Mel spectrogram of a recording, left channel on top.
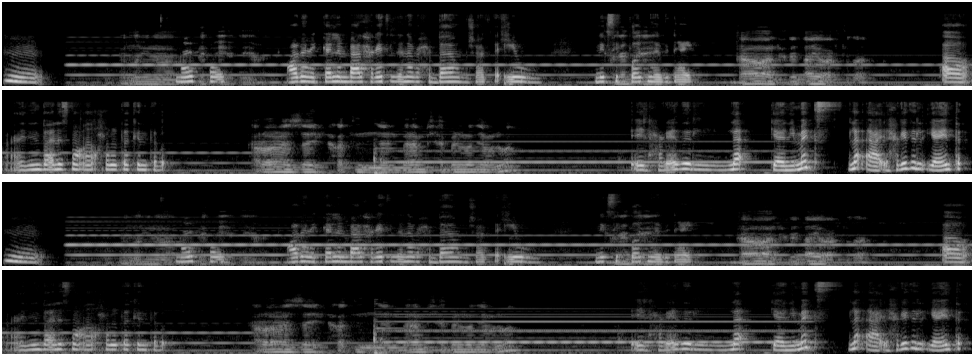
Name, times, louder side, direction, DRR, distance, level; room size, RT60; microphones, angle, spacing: voice 1, 0.0-0.4 1.7-2.2 2.9-5.4 5.9-6.9 7.3-7.4 9.4-11.3 16.0-19.3, left 5 dB, 35° left, 0.4 m, -21 dB
sound 1, 0.6-17.8, right 3 dB, 40° right, 2.7 m, -34 dB
voice 2, 1.2-2.7 6.1-6.6 7.3-8.7 12.2-14.9, left 2 dB, 75° left, 2.0 m, -33 dB
14.0 x 5.2 x 2.8 m
head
